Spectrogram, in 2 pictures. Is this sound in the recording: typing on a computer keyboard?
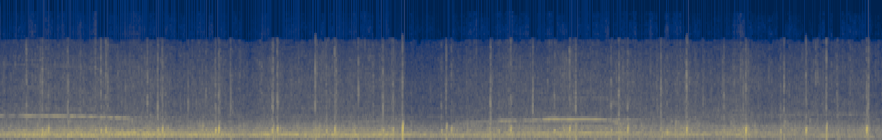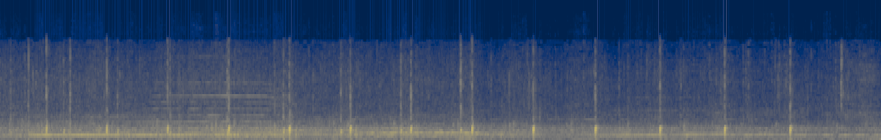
no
